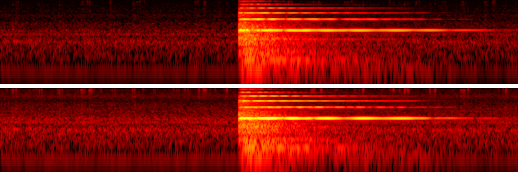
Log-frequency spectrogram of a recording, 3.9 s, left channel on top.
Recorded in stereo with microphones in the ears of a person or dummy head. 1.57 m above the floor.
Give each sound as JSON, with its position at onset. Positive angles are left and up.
{"t": 1.8, "sound": "a piano", "side_deg": 10, "distance_m": 2.0}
